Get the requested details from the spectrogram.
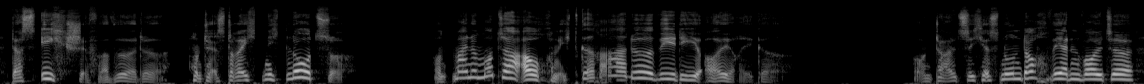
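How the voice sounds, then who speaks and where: German lady reading a bedtime fairy tale, slow and soothing, bit of gravel in the voice. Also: on the high side, no echo, studio quality. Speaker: audiobook reader.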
